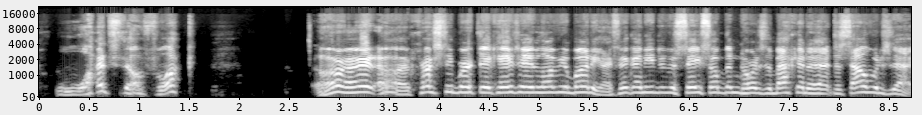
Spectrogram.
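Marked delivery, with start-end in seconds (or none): 3.7-5.7 rural Canadian voice, higher pitched. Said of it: "turn into somebody from Letterkenny at the end of that message".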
